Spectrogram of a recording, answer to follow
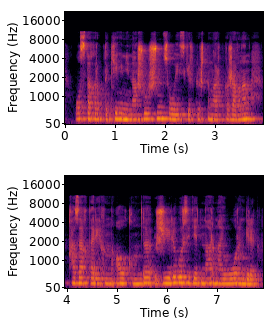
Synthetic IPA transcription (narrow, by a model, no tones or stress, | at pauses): wo̞sə̥t̪ʰɑqəɾəp̚t̪əkʲʰe̞ŋɪnːe̞nɑʃuʏʃɪnso̞lˠe̞skʲe̞ɾt̪̚kʲɪʃt̪ɪŋɑɾt̪qəʒɑʁənɑɴ | qʰɑzɑqt̪ʰɑɾijχənəɑwqʰəmd̪əʒije̞lɪkʲʰɵɾse̞t̪e̞t̪ɪnɑɾnɑjəwo̞ɾəŋkʲʰe̞ɾe̞k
